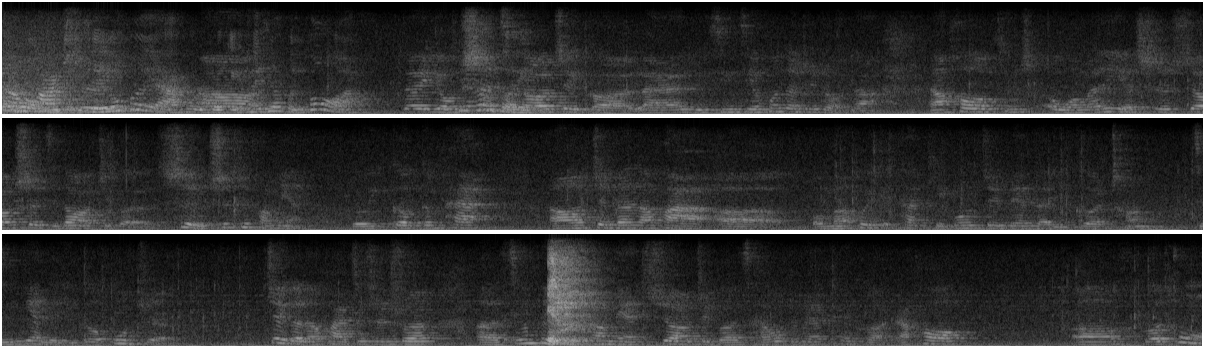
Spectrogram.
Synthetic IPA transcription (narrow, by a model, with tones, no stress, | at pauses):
ə˥˧xwa˥˧ʂɻɻɛ˥o˥xwe˥˩ɪa˩xwɔ˥˩˧i˨˩pʰa˥t͡ɕʰɛ˥xwe˧˥ko˥˩ŋɐ˨˩ | t̪we˥˩ɪjo˨˩ʊʂɻɤ˥˩t͡ɕi˧t̪ɑ˥˧ʊʈ͡ʂɤ˥˩ɡə˩la˧˥ɪly˨˩ɕi˧˥ŋt͡ɕjɛ˧˥xwə˥nd̪ə˨ʈ͡ʂɤ˥˩ʈ͡ʂʊ̰˨˩ŋd̪ə˦ | ɻa˧˥nxo˥˩ʊt̪ʰi˧˥ŋʂwɔ˨˩mə˦njɛ˨˩ʂɻ̩˥˩ɕy˥jɑ˥˧ʊʂɤ˥˩t͡ɕi˧˥t̪ɑ˥˧ʊʈ͡ʂɤ˥˩ɡə̰˩ | ʂɻ̩˥˩y˨˧˥ʂɻ̩˥t͡ɕɤ˥˩fɑ˥ŋmjɛ˥˩n | jo˨˩ʊi˧˥ɡə˧kə˥npʰa˥ɪ | ɻa˧˥nxo˥˧ʊʈ͡ʂɤ˥˩pjɛ˥nd̪ə˨xwa˥˩ə˧ | wɔ˨˩mə˦nxwe˥˩ɪke˨˩ɪt̪ʰa˥t̪ʰi˧˥kʊ˥ŋʈ͡ʂɤ˥˩pjɛ˥nd̪ə˨i˧˥ɡə˧ʈ͡ʂʰɑ˧˥ŋt͡ɕi˧˥ŋt̪jɛ˨˩nd̪ə˦i˧˥ɡə˧u˥˩ʈ͡ʂɻ̩˥˩ | ʈ͡ʂɤ˥˩ɡə˩d̪ə˩xwa˥˩t͡ɕjo˥˧ʊʂɻ̩˥˩ʂwɔ˥ | ə˧t͡ɕi˥ŋfe˥˧ɪʈ͡ʂɤ˥˩fɑ˥ŋmjɛ˥˧nɕy˥jɑ˥˧ʊʈ͡ʂɤ˥˩ɡə˩t͡sʰa˧˥ɪu˥˧ʈ͡ʂɤ˥˩pjɛ˥npʰe˥˧˩ɪxɤ˧˥ɻa̰˧˥nxo˥˩ʊ | ə˧˩xɤ˧˥t̪ʰʊ˥˩ŋ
